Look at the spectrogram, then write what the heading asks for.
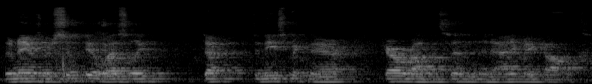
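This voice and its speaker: A noisy, heavily reverberant chapel surrounds this young man's voice. He is a student reading historical narration from a script, with very little variation in pitch. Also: monotone, normal speed, a bit bright. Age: young adult. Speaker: student reader. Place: large school chapel. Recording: echoey hall, distant mic, clear noise.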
